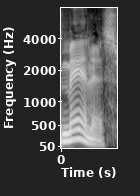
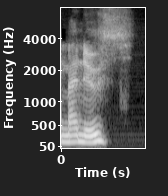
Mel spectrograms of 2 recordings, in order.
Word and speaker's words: Manous: But none of the DJs or, radio show hosts could pronounce my last name. So it's Manous, right?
